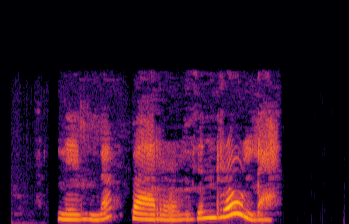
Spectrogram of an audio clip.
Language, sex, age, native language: Icelandic, female, 6, Icelandic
